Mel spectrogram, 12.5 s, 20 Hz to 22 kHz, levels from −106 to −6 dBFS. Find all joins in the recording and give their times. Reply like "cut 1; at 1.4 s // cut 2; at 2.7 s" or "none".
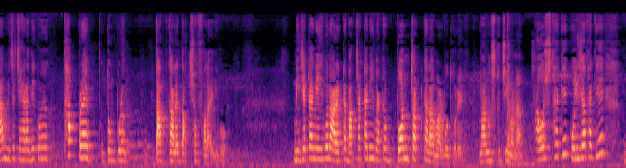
cut 1; at 10.6 s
